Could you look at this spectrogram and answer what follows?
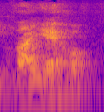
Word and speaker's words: Vallejo: Although here in New Mexico they wouldn't know where that is because it's not pronounced correctly. It should be Vallejo, named after Generalissimo Mariano Guadalupe Vallejo, who was the last Governor General of Alta California.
